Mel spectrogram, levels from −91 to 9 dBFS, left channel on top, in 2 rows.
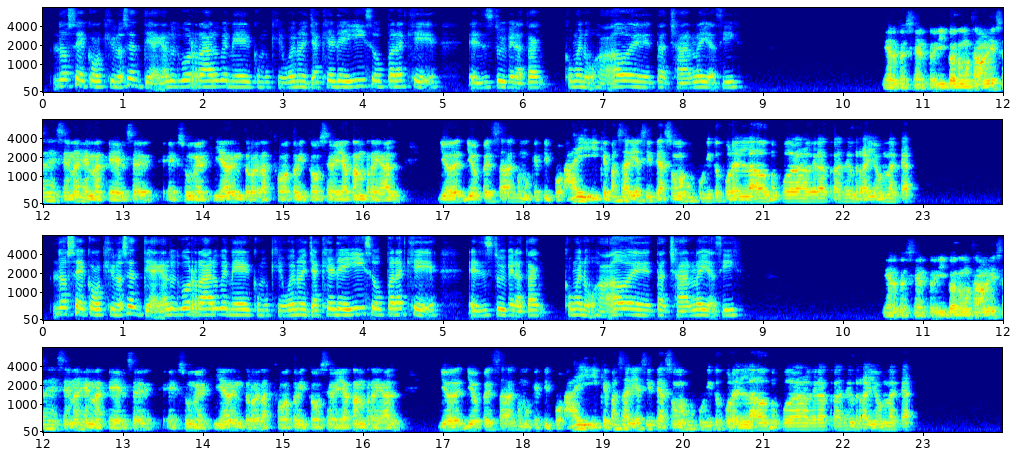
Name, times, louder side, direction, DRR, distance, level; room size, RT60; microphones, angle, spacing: voice 1, 0.1-4.9 5.3-6.3 6.5-8.7, right 4 dB, 65° right, 0.4 m, -29 dB
voice 2, 10.5-16.5 17.0-22.8, left 2 dB, 75° left, 0.9 m, -25 dB
2.2 x 2.1 x 2.9 m
head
